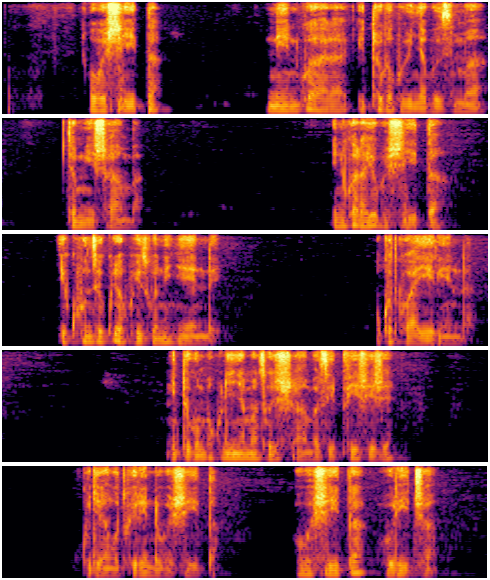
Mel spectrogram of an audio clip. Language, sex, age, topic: Kinyarwanda, male, 18-24, health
